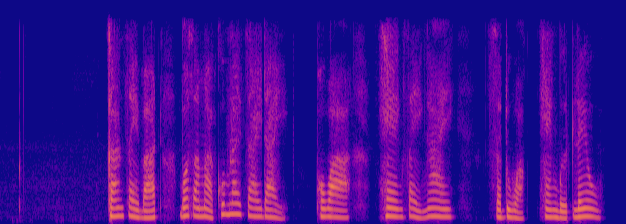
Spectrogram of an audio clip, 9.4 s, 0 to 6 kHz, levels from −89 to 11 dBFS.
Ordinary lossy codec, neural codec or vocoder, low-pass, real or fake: AAC, 32 kbps; none; 5.4 kHz; real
